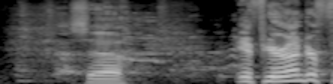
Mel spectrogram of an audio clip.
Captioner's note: audience laughs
